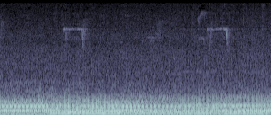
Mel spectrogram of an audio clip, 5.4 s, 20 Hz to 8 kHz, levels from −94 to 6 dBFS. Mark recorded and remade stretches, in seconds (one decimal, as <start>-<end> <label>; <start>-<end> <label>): 0.0-1.0 recorded; 1.0-2.4 remade; 2.4-3.6 recorded; 3.6-5.4 remade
